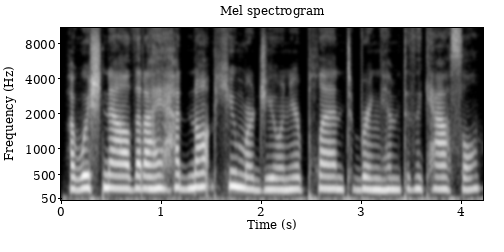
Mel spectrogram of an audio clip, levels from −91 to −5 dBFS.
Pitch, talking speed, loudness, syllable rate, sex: 225 Hz, 255 wpm, -17 LUFS, 5.2 syllables/s, female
